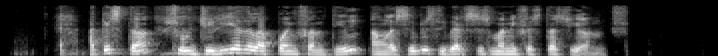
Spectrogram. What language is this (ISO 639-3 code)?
cat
